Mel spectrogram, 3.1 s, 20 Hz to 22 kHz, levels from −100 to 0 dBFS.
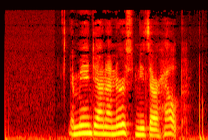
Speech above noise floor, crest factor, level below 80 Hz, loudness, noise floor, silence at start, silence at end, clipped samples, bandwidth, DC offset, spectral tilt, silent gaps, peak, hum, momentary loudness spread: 27 dB; 16 dB; -52 dBFS; -26 LUFS; -52 dBFS; 0.1 s; 0.05 s; under 0.1%; 16.5 kHz; under 0.1%; -4.5 dB/octave; none; -12 dBFS; none; 16 LU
